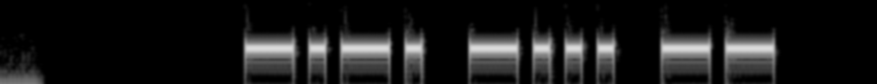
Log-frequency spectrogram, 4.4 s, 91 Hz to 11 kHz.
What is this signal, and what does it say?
Morse code, heard as a keyed tone, about 15 wpm, 700 Hz. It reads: CBM
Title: USA Call Sign Postfixes - 3 Letters 15wpm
